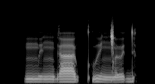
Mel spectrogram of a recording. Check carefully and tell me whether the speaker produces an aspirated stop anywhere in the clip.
no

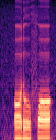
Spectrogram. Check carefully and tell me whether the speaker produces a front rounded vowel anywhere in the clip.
no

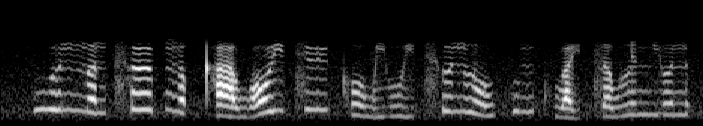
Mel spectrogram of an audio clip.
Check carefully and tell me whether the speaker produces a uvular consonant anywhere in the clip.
no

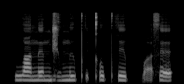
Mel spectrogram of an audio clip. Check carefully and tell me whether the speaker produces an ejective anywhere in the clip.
yes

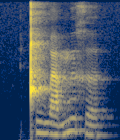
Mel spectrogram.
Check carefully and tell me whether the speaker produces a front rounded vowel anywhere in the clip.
yes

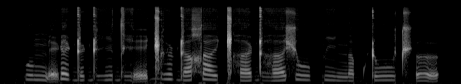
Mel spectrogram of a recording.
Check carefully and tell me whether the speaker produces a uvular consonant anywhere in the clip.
yes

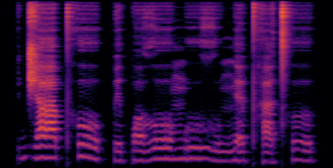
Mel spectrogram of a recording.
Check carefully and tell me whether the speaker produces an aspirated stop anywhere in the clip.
yes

